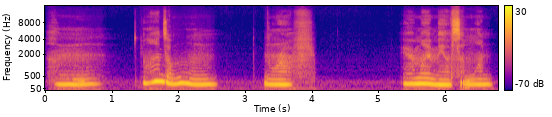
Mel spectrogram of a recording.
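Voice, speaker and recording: A woman with a British accent playing an alluring, sinister ageless demon in a horror ASMR roleplay, breathy and half-whispered, teasing and lingering over her words. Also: fairly low pitch, fairly even intonation, slow pace, dark tone, no room sound, studio quality. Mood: intimate, wistful. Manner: seductive, teasing, theatrically ominous, lingering on words.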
